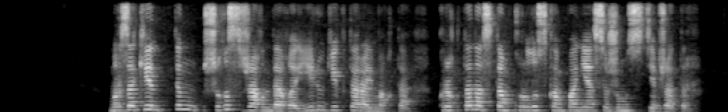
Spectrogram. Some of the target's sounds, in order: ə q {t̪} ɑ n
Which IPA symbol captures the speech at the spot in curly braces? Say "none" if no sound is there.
t̪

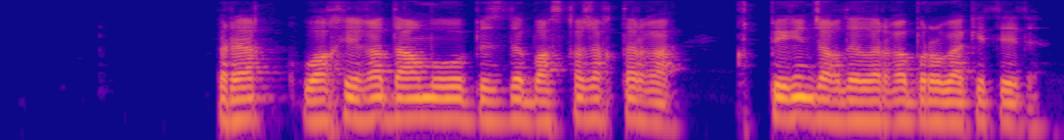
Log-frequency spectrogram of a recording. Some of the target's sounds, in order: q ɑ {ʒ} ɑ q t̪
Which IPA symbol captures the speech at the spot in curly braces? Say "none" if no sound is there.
ʒ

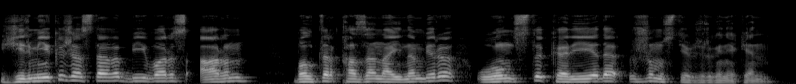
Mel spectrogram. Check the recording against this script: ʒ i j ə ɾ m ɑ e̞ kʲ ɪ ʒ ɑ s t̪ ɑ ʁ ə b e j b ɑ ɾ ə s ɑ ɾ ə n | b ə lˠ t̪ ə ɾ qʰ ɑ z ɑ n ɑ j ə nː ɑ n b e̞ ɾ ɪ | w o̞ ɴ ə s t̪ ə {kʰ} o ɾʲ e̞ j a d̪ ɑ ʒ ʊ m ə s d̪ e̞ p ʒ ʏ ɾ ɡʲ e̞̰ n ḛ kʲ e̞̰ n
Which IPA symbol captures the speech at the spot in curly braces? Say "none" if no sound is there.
kʰ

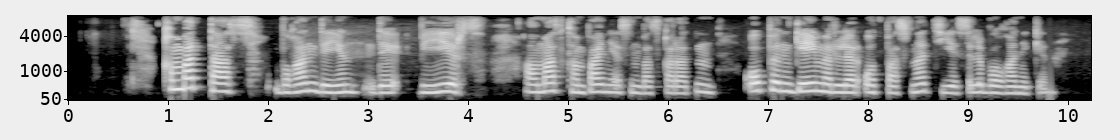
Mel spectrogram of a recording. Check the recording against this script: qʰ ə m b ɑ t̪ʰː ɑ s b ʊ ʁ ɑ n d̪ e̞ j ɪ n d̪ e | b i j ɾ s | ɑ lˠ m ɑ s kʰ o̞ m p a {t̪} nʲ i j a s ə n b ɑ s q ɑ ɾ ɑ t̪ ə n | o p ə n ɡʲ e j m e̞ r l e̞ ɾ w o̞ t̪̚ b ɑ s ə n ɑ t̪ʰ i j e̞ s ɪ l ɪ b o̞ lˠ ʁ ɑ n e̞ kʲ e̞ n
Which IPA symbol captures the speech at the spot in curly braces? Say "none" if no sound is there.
none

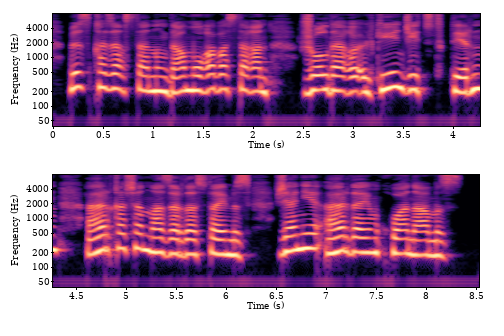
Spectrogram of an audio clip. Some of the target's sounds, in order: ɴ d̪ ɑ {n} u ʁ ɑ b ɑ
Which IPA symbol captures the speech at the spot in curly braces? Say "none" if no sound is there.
m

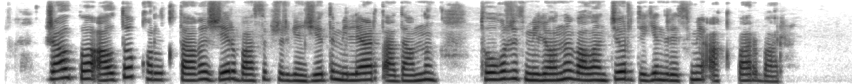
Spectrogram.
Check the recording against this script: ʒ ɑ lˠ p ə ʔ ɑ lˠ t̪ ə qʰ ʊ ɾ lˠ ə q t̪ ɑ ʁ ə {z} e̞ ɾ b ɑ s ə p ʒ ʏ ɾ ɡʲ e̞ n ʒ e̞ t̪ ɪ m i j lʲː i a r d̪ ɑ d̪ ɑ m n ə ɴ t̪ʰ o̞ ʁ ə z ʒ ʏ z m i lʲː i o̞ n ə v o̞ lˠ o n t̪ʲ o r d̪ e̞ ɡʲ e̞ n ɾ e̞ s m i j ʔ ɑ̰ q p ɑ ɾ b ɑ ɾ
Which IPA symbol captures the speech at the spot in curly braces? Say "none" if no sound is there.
ʒ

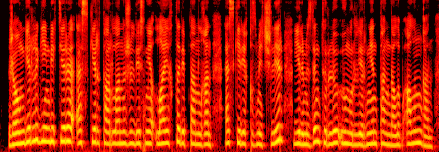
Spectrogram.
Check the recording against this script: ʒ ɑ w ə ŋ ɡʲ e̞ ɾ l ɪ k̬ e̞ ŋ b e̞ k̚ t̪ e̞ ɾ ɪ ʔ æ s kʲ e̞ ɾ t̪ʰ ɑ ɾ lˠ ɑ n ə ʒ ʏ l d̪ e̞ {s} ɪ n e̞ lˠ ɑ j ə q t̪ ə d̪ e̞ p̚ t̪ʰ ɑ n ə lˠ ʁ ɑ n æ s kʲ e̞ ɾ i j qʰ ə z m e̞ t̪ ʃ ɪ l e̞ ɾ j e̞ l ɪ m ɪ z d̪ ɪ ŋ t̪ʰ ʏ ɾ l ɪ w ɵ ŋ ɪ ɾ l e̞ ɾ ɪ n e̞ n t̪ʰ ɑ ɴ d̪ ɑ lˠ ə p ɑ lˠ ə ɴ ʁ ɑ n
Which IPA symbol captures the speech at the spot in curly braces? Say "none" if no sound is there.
s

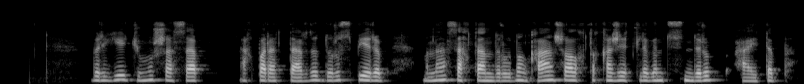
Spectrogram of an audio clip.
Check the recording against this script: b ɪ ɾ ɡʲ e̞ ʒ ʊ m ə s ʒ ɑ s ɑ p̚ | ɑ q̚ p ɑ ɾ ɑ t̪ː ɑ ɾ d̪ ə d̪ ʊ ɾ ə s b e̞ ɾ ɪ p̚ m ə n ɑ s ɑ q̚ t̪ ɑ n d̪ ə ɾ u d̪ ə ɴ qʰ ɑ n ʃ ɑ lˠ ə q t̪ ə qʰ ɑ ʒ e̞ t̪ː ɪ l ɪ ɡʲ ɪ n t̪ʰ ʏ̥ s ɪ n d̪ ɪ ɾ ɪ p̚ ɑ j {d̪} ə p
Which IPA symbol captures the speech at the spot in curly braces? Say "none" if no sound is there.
t̪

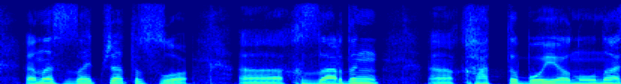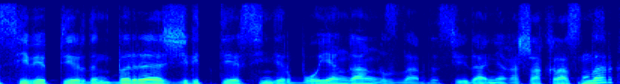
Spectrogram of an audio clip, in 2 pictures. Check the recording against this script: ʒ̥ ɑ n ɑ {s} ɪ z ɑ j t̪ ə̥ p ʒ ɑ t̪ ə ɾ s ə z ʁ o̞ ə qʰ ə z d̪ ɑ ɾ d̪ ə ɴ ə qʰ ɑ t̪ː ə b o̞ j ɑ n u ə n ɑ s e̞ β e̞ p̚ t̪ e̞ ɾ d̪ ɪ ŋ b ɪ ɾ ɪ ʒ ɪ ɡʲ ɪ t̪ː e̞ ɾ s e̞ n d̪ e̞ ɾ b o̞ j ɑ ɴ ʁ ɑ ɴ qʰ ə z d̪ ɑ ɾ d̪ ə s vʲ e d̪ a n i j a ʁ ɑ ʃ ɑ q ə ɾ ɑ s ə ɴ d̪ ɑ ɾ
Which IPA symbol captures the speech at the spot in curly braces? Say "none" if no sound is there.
s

